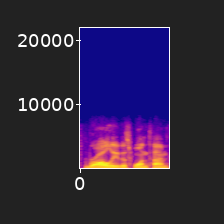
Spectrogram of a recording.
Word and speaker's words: Raleigh: Having been born in Raleigh, it's pronounced Raleigh, not Rally.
